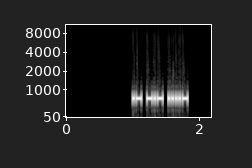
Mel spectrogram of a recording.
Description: Morse code, heard as a keyed tone, about 46 wpm, 700 Hz. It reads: AK4
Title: USA Call Sign Prefixes - 45wpm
